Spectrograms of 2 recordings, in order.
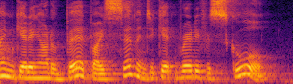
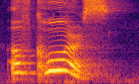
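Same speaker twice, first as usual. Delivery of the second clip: high, loud eager yell of agreement; shouted; 12 semitones higher, 10 dB louder than usual. Acted. Boy to Uncle Jake, shouting yes with excitement. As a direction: burst out with it, all fired up. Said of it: "I shouted".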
